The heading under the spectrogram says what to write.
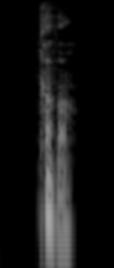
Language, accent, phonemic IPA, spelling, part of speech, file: English, Australia, /ˈkɐvə/, cover, noun / adjective / verb, En-au-cover.ogg
- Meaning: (noun) 1. A lid 2. Area or situation which screens a person or thing from view 3. The front and back of a book, magazine, CD package, etc 4. The top sheet of a bed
